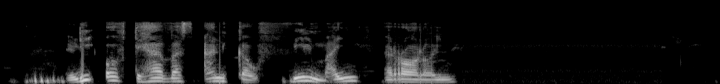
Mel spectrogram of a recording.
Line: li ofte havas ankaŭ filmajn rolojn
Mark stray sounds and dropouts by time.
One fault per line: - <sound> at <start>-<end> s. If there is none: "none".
none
